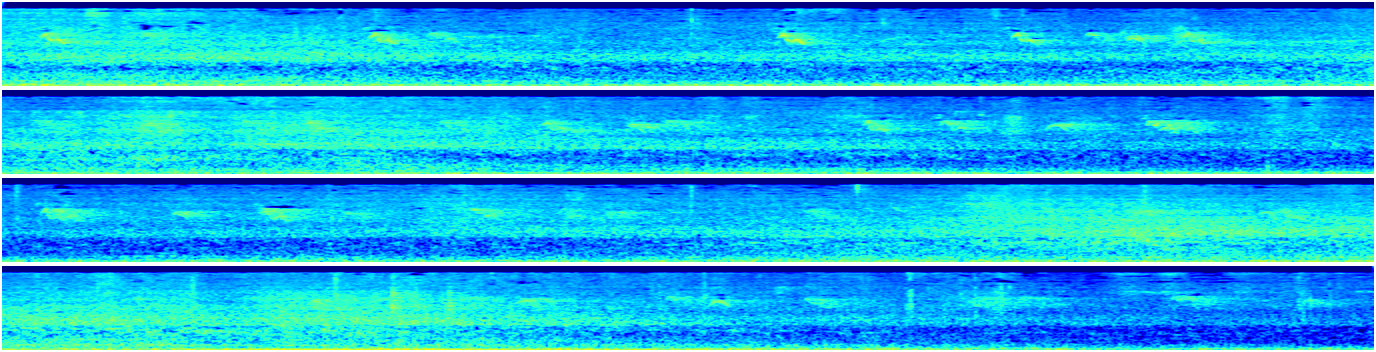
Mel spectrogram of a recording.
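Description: Outdoor residential street ambience: a steady low rumble that swells louder about three-quarters of the way through, with short high bird chirps scattered throughout.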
